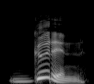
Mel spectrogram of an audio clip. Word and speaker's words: good and: So the synonyms, and actually, it has its own pronunciation, which is goodin.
